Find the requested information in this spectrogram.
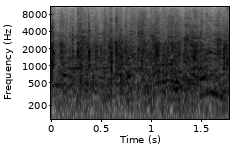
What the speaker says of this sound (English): Let's clap for all the candidates for Kawempe North.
